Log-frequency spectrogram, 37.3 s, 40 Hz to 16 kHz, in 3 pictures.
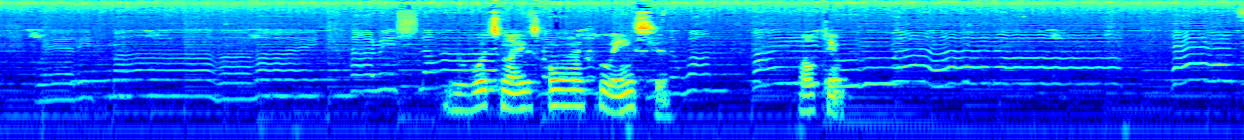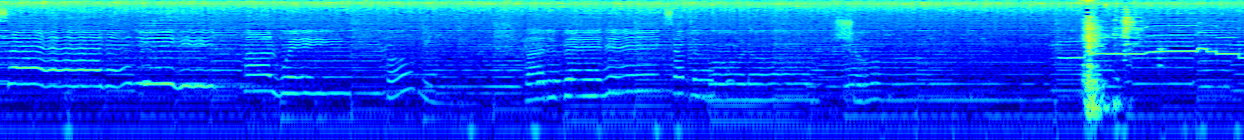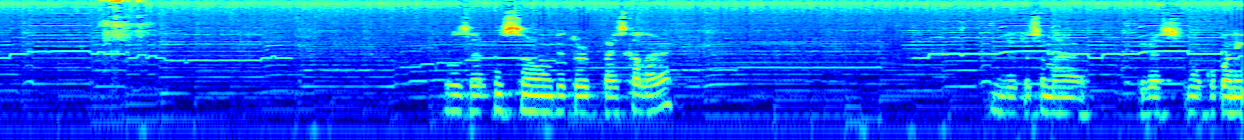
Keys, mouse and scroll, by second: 2.3 middle click, 4.6-5.8 drag, 6.5-8.0 drag, 9.1 click, 10.2 click, 11.4-14.4 drag, 15.0-16.3 drag, 20.0 right click, 31.2 click, 33.3-34.8 drag, 35.7-37.3 drag.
